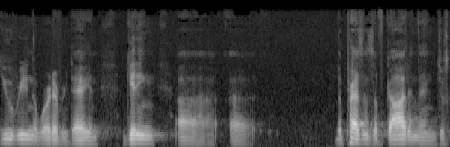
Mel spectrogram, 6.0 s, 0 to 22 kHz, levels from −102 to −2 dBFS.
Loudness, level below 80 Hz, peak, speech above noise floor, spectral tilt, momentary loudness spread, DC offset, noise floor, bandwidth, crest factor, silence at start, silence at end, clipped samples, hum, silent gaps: -32 LUFS; -78 dBFS; -12 dBFS; 35 dB; -6 dB/octave; 19 LU; under 0.1%; -67 dBFS; 16.5 kHz; 22 dB; 0 s; 0.05 s; under 0.1%; none; none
